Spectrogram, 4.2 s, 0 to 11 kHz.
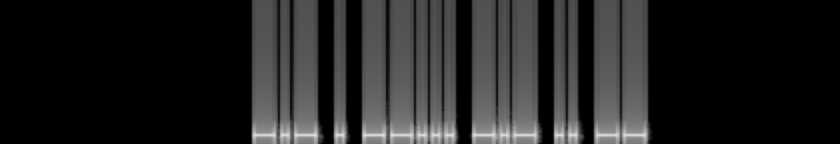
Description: Morse code, heard as a keyed tone, about 34 wpm, 700 Hz. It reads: KE7KIM
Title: USA Call Signs Repeated 3x 35wpm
